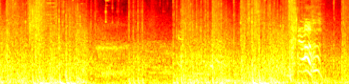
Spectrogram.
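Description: Sustained bursts of gunfire from a police officer in a futuristic open-world shooter, a dense rattle of rapid shots continuing throughout with a brief electronic chirp near the end.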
